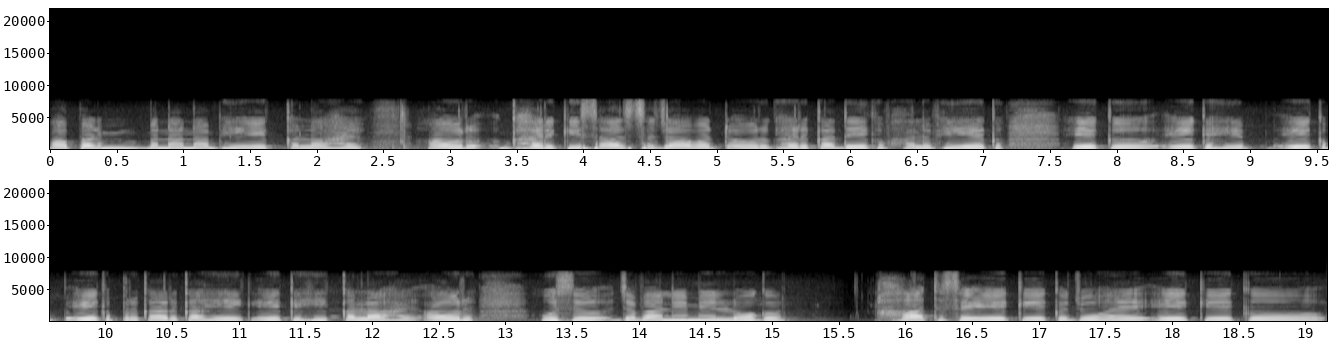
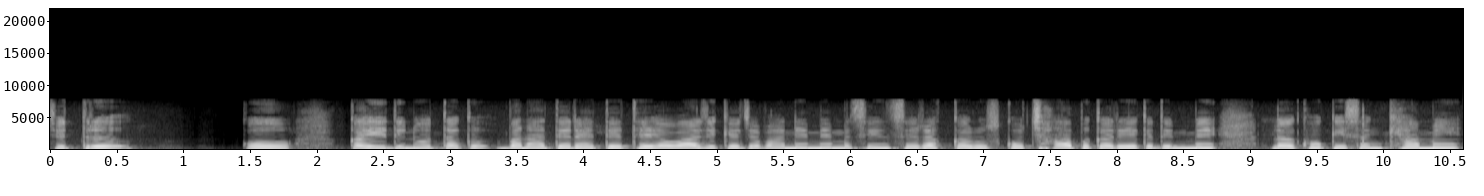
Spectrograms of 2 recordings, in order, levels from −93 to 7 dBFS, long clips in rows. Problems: none marked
